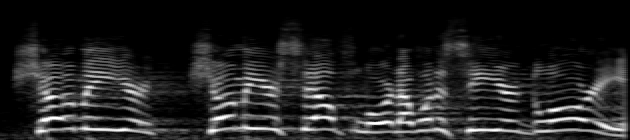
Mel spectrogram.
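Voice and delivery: high, loud eager plea to God; pleading Moses, high-pitched and loud. Retold or imitated. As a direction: beg to see the glory, way up high. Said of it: "Moses had asked God".

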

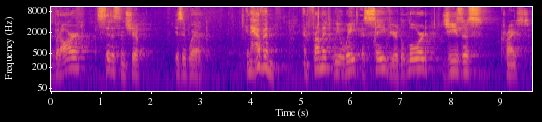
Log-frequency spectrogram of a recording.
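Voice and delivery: slow, soft, reverent verse quote; solemn scripture reading. Acted. Preacher reads Philippians to the church, slow and reverent.

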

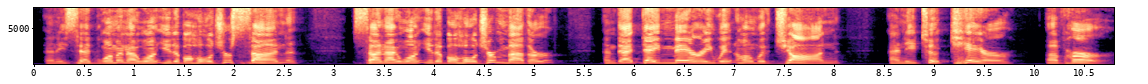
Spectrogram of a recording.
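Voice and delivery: ordinary talk, nothing marked

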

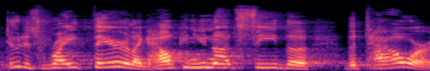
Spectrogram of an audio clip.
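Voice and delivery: high, incredulous shaming; mock him for missing it; shaming disbelief. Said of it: "like, shaming him".

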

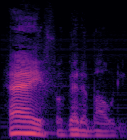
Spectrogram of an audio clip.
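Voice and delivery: low mock Italian-gangster voice; terrible Italian accent. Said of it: "In terrible Italian accent".

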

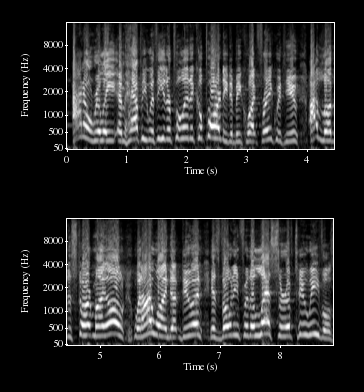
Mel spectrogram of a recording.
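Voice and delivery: high, loud pulpit delivery; forceful high-pitched sermon voice; full-force preaching. Real, not acted. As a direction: preach it out to the whole room, building to a shout.

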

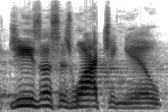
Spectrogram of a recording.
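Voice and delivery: low, inhuman talking-bird voice; eerie parrot voice. Acted. Parrot in the dark warning the robber, low and eerie. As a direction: intone it like an unseen parrot spooking a burglar. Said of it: "It doesn't even sound human".

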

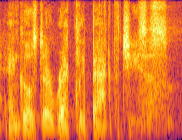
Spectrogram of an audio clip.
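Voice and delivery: hushed whisper. Acted. Preacher to congregation, dropping to a hushed whisper. Dramatic hush in sermon.

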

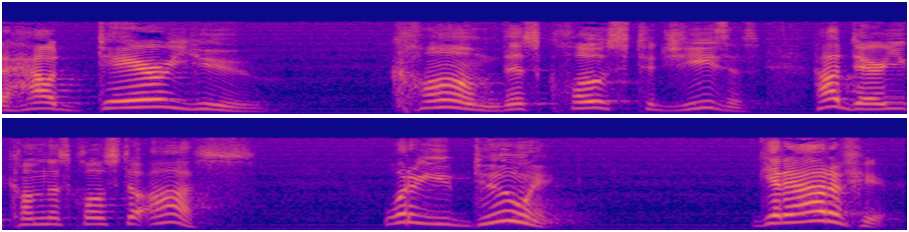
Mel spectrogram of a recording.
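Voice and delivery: acted outrage, building to a shout; mounting indignation, ending in a loud high order; indignant crowd.

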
